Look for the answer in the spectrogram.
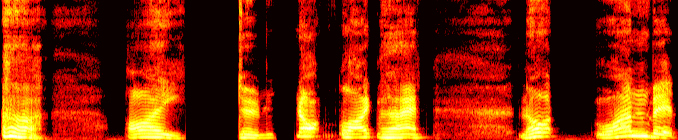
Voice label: Downed, en, Dialog Barks Battle; Warframe; Chipper

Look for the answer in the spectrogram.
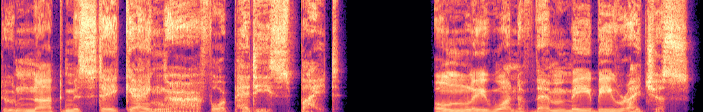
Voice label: Ambient Bark Angry; Duviri; Teshin

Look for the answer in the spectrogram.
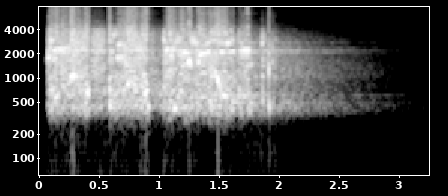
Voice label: Player Spotted Attack, Barks Battle

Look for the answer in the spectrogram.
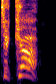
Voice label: Surprised Male, Battle Barks; en; Modular Corpus

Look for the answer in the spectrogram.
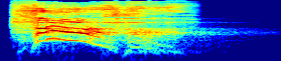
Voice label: Ability Throw, Barks; Warframe; Corpus Lich; Persona D

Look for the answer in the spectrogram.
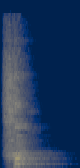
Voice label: Attack Soldier Male; Sinecure Soldier Male A

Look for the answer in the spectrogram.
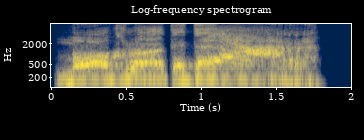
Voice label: Cover Me Eximus Grineer Male; Battle Barks

